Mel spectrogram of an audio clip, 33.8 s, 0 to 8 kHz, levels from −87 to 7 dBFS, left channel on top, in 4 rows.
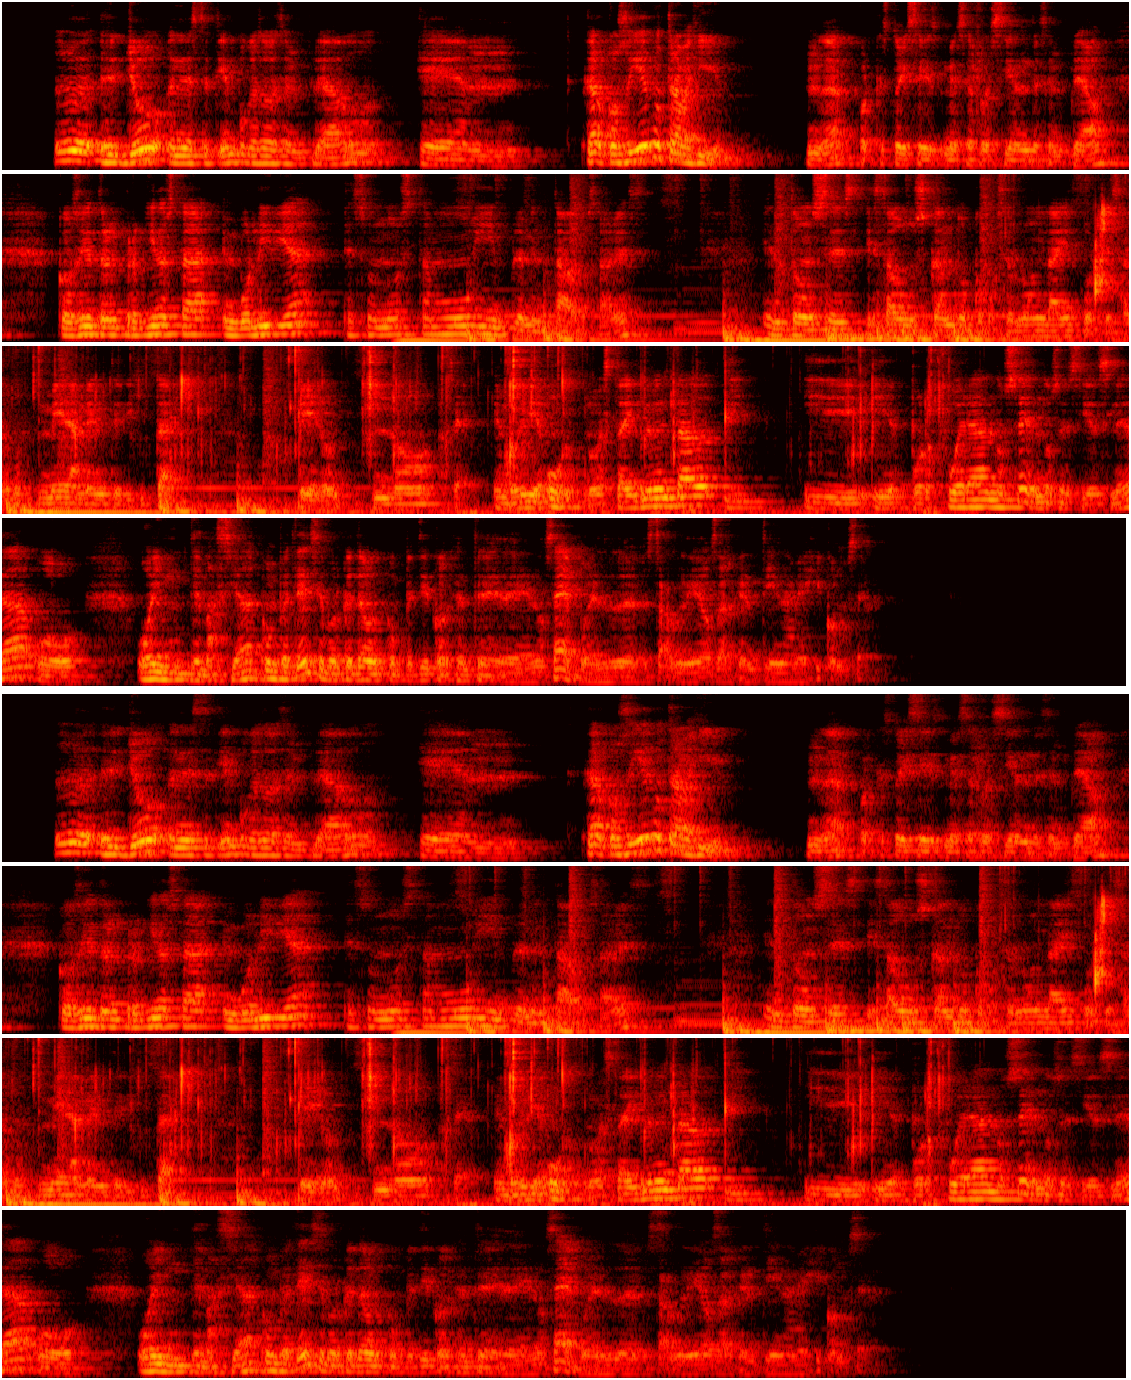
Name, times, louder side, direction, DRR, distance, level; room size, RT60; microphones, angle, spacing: voice 1, 0.4-2.9 3.1-3.9 4.3-5.5 6.0-13.3 14.2-18.3 19.1-22.5 22.9-31.9, left 2 dB, 60° left, -2 dB, 0.8 m, -36 dB
sound 1, 11.4-19.7, equal, 55° right, 1.5 m, -39 dB
sound 2, 15.9-24.3, right 3 dB, 10° right, 0.4 m, -43 dB
8.0 x 3.8 x 4.9 m, 0.72 s
head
